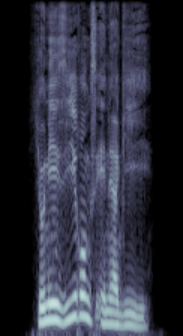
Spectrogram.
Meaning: ionization energy
- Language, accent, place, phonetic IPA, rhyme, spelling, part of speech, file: German, Germany, Berlin, [i̯oniˈziːʁʊŋsʔenɛʁˌɡiː], -iːʁʊŋsʔenɛʁɡiː, Ionisierungsenergie, noun, De-Ionisierungsenergie.ogg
